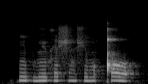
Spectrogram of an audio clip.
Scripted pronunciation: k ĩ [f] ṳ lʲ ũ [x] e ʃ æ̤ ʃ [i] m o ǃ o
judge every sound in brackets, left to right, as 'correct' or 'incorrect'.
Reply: incorrect: p, correct, correct

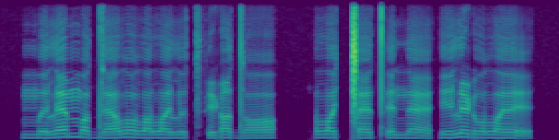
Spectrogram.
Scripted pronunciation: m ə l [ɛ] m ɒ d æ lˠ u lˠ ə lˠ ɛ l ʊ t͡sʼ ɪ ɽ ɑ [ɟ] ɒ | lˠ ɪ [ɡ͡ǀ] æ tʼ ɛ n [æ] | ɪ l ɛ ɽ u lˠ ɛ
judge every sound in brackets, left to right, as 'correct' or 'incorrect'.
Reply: incorrect: æ, incorrect: d, incorrect: ǀ, correct

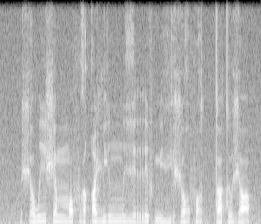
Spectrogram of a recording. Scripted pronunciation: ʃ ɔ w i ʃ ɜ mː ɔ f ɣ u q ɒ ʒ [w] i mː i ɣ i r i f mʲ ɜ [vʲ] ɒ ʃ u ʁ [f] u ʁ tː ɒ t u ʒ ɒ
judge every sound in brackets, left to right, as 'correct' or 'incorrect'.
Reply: incorrect: j, correct, correct

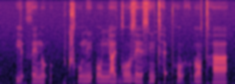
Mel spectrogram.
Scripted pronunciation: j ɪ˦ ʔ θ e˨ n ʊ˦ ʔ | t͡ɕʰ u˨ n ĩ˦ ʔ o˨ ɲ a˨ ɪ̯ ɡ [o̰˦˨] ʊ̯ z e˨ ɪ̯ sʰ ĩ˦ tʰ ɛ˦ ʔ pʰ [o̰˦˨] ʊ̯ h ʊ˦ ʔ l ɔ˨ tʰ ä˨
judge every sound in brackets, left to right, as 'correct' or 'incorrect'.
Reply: incorrect: o˦, correct

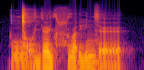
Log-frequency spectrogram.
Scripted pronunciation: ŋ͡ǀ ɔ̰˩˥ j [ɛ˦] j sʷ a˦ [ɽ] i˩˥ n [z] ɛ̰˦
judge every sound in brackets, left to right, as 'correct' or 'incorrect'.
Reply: correct, incorrect: ɾ, correct

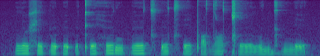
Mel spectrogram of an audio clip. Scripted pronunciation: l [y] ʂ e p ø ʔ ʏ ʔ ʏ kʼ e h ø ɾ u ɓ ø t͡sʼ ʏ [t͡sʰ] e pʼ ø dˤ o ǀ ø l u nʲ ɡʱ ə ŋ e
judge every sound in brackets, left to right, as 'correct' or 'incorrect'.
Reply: incorrect: ø, incorrect: t͡sʼ

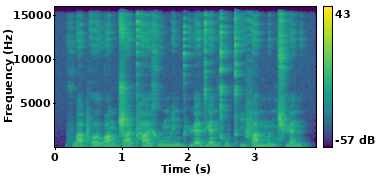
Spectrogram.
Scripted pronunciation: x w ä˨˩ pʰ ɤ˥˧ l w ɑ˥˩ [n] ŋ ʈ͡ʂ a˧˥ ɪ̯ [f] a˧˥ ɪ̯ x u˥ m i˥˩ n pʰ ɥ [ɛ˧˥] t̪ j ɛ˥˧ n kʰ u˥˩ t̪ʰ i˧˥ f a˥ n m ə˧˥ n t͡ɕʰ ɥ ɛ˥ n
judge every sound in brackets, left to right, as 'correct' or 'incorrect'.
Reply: incorrect: none, incorrect: pʰ, incorrect: ɛ˥

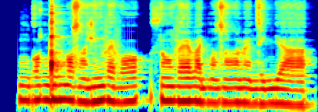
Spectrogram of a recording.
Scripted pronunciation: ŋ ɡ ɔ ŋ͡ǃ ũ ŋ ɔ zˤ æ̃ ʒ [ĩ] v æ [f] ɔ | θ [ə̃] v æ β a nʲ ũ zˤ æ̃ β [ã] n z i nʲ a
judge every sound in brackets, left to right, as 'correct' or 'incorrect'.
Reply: correct, incorrect: v, incorrect: ɔ̃, incorrect: æ̃

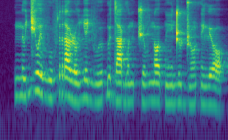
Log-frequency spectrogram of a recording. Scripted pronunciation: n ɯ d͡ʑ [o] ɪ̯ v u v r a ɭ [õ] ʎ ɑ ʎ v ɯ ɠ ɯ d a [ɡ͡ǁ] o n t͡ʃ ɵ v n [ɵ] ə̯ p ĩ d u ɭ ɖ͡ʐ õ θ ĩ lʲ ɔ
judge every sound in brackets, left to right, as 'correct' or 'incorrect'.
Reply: correct, incorrect: o, incorrect: ɡ, incorrect: ɔ

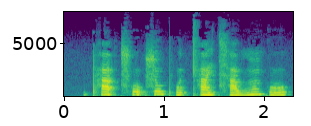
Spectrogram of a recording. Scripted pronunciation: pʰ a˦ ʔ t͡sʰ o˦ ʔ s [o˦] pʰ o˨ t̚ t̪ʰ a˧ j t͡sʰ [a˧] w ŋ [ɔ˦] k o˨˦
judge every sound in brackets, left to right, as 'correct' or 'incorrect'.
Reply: correct, incorrect: a˨˩, incorrect: ɔ̃˦

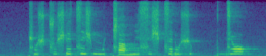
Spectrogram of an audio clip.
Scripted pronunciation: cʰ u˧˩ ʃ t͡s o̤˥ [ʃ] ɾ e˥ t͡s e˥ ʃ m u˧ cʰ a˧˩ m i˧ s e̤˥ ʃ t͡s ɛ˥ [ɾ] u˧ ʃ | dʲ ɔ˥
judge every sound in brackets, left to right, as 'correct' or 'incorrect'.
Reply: correct, correct

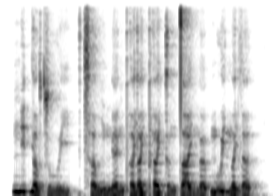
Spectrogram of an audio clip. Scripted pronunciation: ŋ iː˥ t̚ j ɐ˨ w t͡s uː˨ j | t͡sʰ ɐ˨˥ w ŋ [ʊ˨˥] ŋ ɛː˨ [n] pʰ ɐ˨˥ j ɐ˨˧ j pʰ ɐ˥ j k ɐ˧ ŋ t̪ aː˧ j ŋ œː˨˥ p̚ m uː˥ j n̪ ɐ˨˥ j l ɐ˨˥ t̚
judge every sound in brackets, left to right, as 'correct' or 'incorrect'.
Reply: incorrect: ʊ˨˩, incorrect: ŋ

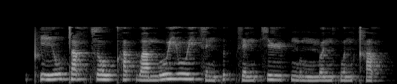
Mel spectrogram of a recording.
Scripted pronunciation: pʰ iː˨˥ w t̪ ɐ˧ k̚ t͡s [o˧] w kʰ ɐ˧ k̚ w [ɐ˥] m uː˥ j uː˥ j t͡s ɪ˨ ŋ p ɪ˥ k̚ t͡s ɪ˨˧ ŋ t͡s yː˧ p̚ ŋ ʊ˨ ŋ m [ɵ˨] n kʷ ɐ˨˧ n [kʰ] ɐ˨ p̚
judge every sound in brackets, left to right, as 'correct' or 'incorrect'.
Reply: correct, incorrect: ɐ˨˧, correct, correct

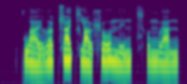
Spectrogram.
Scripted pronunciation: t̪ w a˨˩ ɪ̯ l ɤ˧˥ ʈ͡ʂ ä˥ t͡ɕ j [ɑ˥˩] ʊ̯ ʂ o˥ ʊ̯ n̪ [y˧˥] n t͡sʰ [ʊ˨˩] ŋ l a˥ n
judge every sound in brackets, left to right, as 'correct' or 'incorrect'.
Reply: correct, incorrect: i˧˥, incorrect: ʊ˥

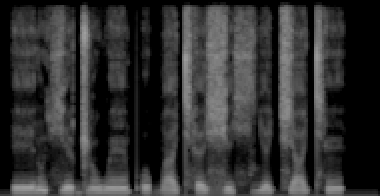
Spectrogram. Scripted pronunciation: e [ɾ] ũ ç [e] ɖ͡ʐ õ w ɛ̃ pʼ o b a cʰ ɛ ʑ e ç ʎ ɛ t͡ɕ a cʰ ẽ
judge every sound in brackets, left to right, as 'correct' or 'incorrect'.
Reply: correct, correct

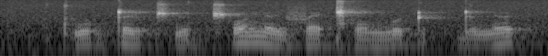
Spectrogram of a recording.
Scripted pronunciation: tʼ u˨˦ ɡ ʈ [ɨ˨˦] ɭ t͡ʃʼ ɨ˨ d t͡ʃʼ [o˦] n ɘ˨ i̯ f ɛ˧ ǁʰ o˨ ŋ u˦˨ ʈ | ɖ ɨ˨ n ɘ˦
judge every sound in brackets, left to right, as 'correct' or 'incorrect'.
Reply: correct, correct

